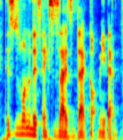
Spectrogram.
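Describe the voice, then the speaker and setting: Young male vocal coach, lowish voice, friendly explainer who keeps asking "right?". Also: animated, racing, vocal fry. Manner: encouraging, explanatory, says "right?" often. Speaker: singing teacher. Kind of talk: online vocal lesson.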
